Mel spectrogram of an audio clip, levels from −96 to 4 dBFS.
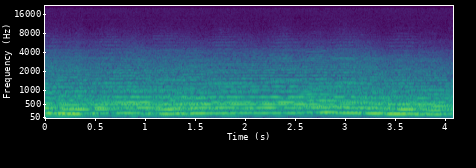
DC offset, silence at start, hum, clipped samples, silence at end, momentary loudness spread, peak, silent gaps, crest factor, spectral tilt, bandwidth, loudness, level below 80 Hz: under 0.1%; 0 s; none; under 0.1%; 0 s; 4 LU; -8 dBFS; none; 12 dB; -9.5 dB/octave; 6.6 kHz; -23 LUFS; -62 dBFS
